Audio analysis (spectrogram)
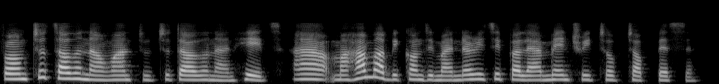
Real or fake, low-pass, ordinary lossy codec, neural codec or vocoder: fake; 7.2 kHz; MP3, 48 kbps; codec, 16 kHz, 0.2 kbps, FocalCodec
